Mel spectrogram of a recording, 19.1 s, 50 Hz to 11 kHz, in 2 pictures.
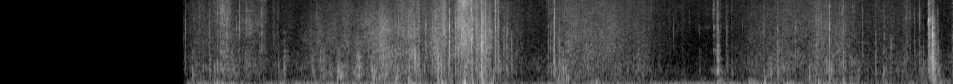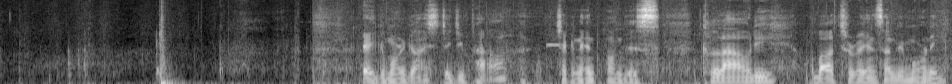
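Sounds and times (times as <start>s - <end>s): bag and gear rustling: 1.9s - 17.8s
footsteps: 1.9s - 19.0s
loud thump: 11.1s - 11.5s.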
